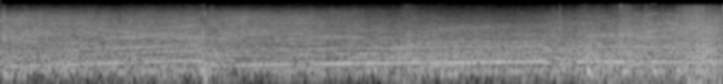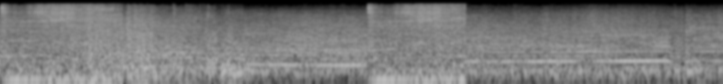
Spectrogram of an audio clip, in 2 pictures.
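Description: Tyres skid and screech on snow.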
